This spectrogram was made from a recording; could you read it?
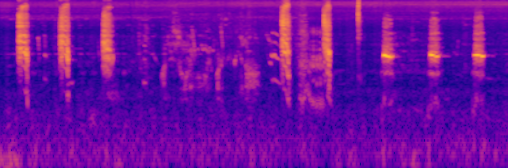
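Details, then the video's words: Grey francolin (irani teetar) chicks from Sindh at feeding time: short sharp high calls repeated about twice a second, with a softer chattering stretch midway and thin slurred whistles near the end. "irani teetar chicks baby feed"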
